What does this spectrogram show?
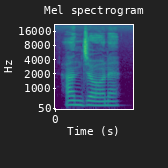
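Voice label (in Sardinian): "angione", female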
